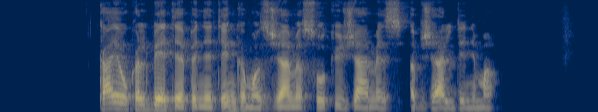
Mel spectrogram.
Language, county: Lithuanian, Kaunas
